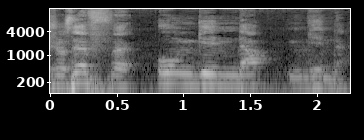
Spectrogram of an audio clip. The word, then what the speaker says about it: Joseph Ongenda Ngenda: d'abord télévision alors avant d'aller plus loin Monsieur Joseph onenda ngenda est-ce que j'ai bien prononcé votre nom oui i très bien vous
